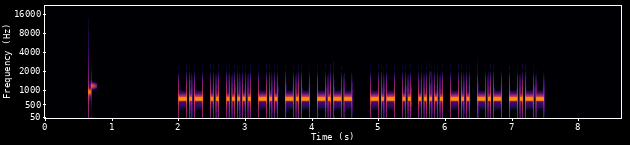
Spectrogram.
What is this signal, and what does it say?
Morse code, heard as a keyed tone, about 30 wpm, 700 Hz. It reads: KI5DKY KI5DKY
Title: USA Call Signs Repeated 2x 30wpm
